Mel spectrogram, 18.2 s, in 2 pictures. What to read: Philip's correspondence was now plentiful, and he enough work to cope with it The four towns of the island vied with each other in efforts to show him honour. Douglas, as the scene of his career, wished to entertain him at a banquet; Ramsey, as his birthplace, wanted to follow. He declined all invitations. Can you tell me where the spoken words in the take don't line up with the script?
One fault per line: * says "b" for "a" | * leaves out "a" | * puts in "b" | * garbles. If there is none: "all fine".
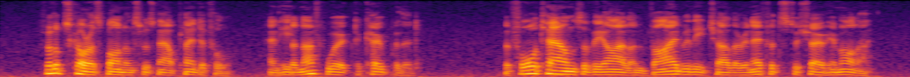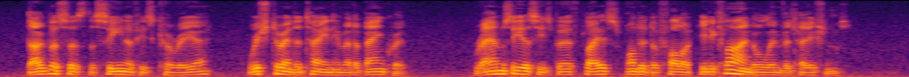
all fine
